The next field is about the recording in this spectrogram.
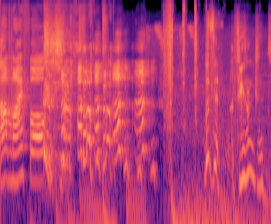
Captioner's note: laughter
